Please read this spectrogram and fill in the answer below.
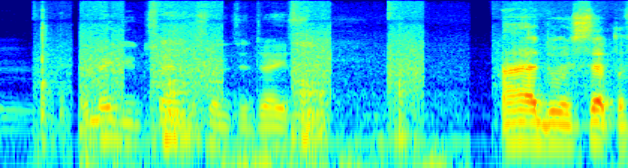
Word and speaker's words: Iayze: It's pronounced Jace, bro.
